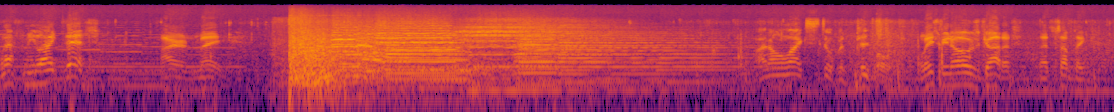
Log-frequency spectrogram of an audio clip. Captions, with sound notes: Left me like this. - Iron Mae. (gun bangs) (dramatic music) - I don't like stupid people. - At least we know who's got it, that's something.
